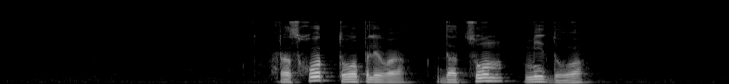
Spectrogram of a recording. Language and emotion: Russian, neutral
